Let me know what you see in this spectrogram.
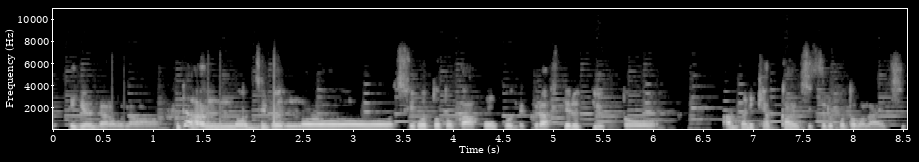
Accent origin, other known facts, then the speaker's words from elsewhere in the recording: Choshi, Chiba, Japan; now in Hong Kong; 僕らの地元の、僕らが通った中学校と、あと2校が併設されて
